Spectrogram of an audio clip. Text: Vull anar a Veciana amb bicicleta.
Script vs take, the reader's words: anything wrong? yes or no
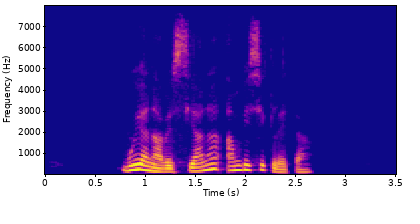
no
